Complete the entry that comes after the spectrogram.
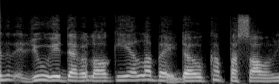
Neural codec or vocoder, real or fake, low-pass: codec, 16 kHz in and 24 kHz out, 0.4 kbps, LongCat-Audio-Codec, fine tuned four codebook decoder; fake; 10.8 kHz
